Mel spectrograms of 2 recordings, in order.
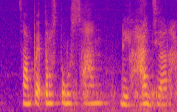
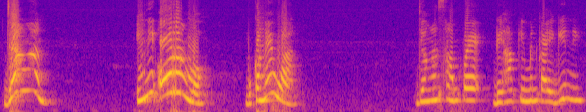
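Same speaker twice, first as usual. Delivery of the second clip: high pleading cry; 5 semitones higher than usual. Retold or imitated. Someone pleads stop the mob.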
